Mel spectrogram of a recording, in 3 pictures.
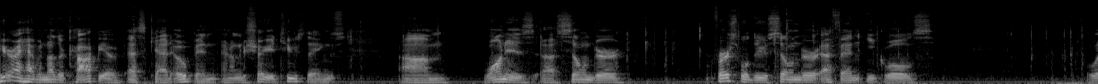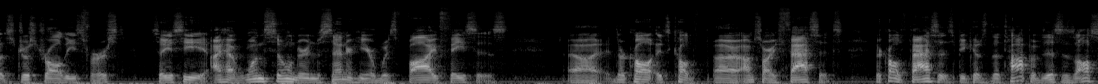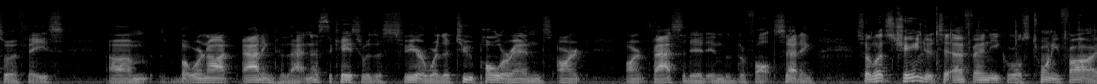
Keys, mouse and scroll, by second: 0.2 click, 1.4 ;, 2.0 Home, 2.5 Right, 3.0 Delete, 3.5 y, 4.0 Down, 4.9 Up, 5.4 Down, 6.3 Up, 7.5-8.9 typing, 10.4 BackSpace, 11.3 F5, 12.6-13.3 scroll up 4, 26.5-28.6 drag, 30.9-32.9 typing.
